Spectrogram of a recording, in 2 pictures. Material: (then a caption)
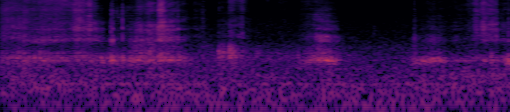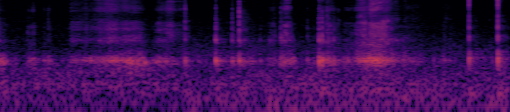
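Coated paper. Long nails scratch and tap the glossy back cover of a paperback workbook lying on a table. Quiet, soft rasping strokes swell and fade, with a bright, papery hiss and a midrange tone. Several sharp, short taps come toward the end.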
